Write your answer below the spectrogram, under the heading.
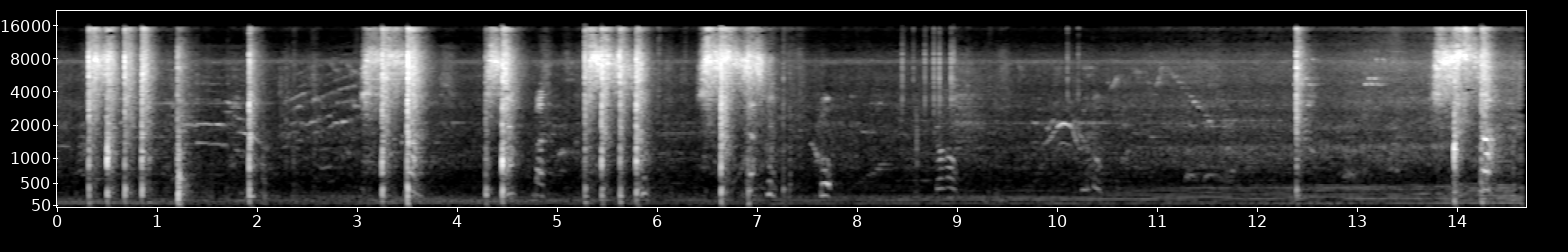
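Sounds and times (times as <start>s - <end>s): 
voices: 0.0s - 14.6s
sharp slapping punches in boxing training: 0.3s - 1.4s, 3.1s - 7.4s, 12.4s - 12.6s, 13.8s - 14.5s.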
